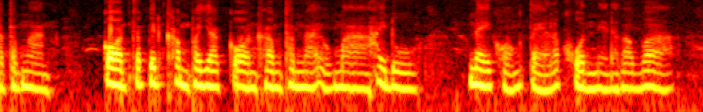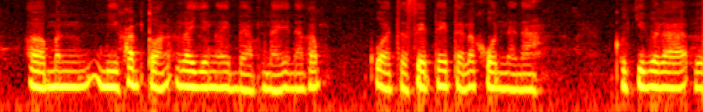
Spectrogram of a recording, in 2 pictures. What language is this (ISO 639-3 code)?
tha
